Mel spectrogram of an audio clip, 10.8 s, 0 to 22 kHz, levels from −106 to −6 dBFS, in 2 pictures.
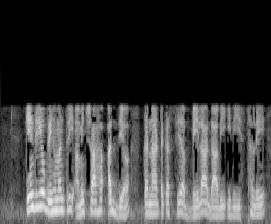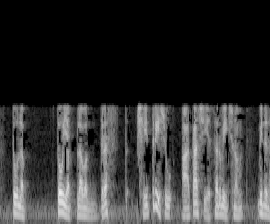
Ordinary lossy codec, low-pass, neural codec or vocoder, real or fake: none; 3.6 kHz; none; real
